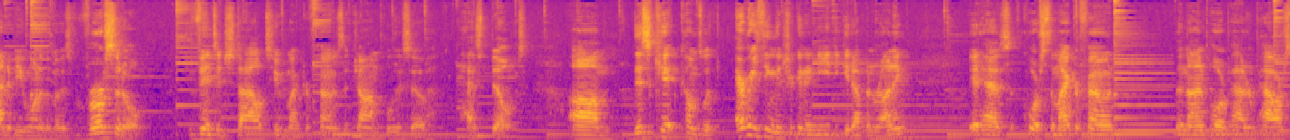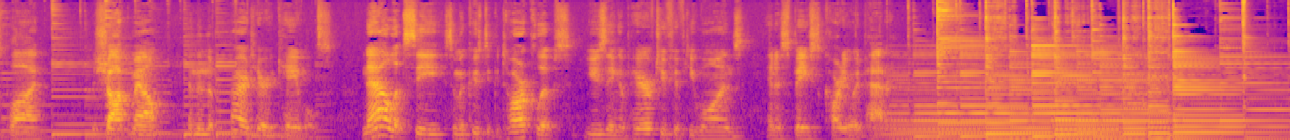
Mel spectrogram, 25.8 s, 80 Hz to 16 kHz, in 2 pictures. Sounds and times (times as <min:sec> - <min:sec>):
Speech: 0:00.0 - 0:09.1, 0:09.7 - 0:11.2, 0:11.8 - 0:21.8
Music: 0:00.0 - 0:16.2, 0:21.7 - 0:25.8.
